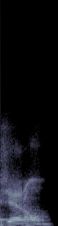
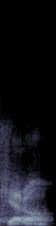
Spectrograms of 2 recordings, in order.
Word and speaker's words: Jerome: See, the narrator is Jerome के Jerome, and we call him as Jerome. Few people will also call it as Jerome. Okay, but either ways, the pronunciation is okay.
